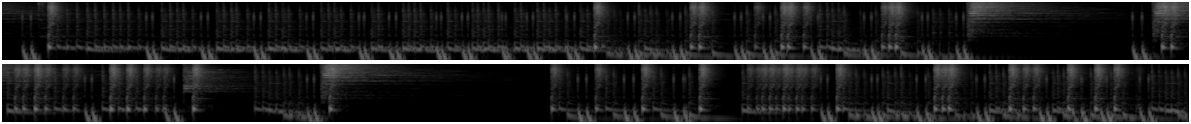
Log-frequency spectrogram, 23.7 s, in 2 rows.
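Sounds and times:
midi drums: 0.0 - 10.6, 11.3 - 15.8, 17.4 - 23.7.

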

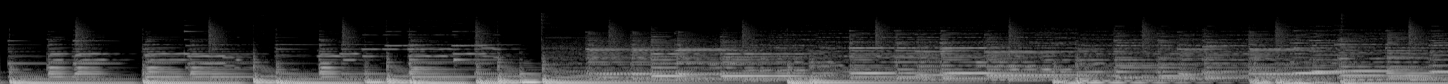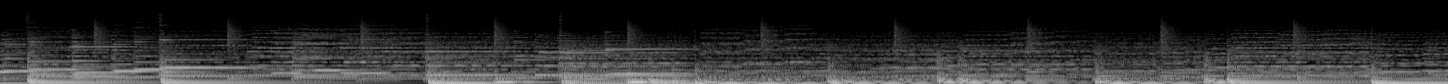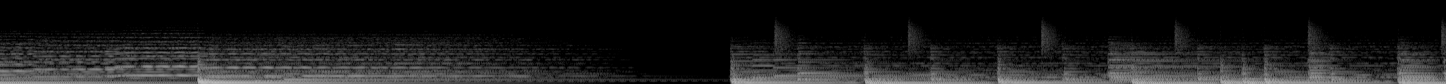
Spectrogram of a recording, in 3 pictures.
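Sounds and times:
MIDI orchestral ballad: 0.2 - 35.0, 36.3 - 43.4.

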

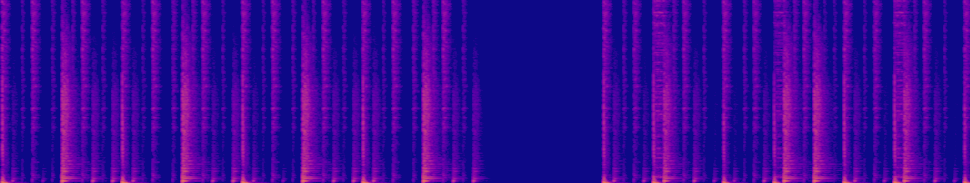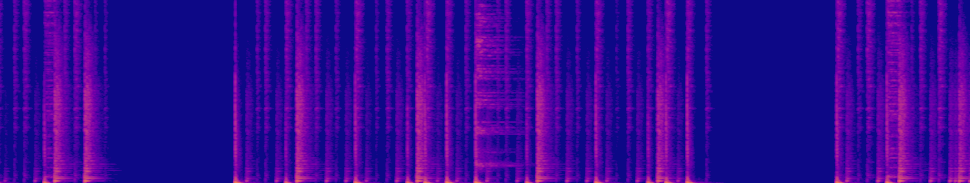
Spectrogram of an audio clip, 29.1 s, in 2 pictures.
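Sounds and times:
midi drums: 0.0 - 7.1, 9.1 - 16.1, 18.1 - 25.2, 27.1 - 29.0.

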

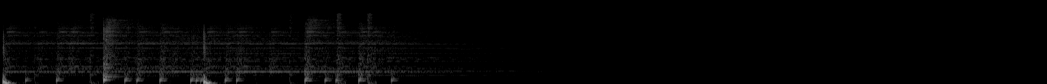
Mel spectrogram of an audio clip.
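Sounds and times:
rhythmic groove in three-four time: 0.0 - 4.0.

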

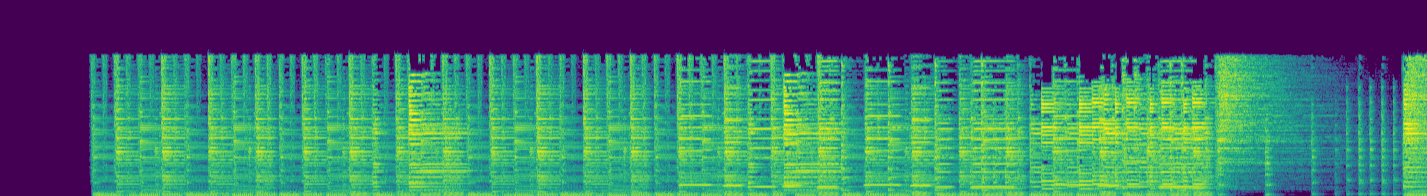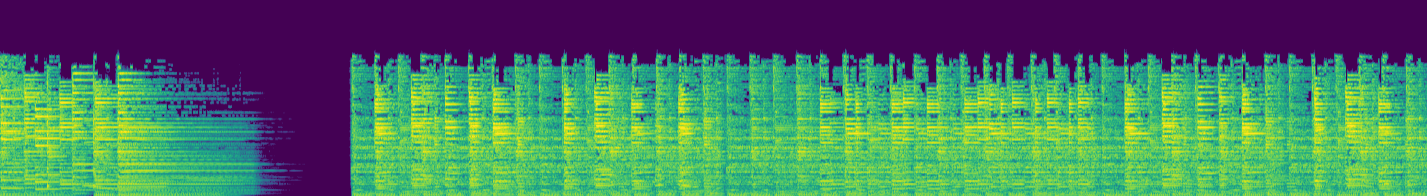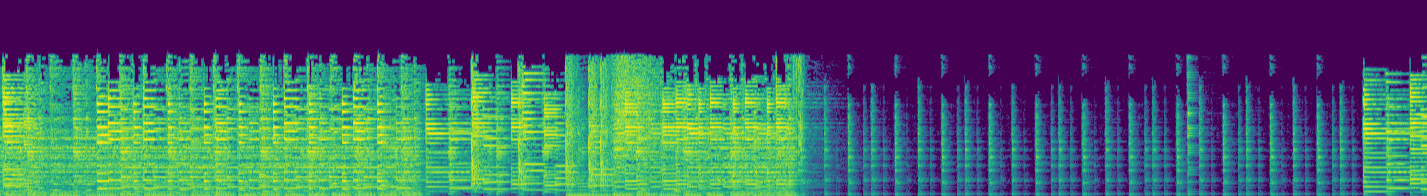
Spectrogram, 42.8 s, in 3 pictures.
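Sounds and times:
4/4 MIDI blues music: 1.0 - 12.4, 13.3 - 16.7, 17.8 - 42.7.

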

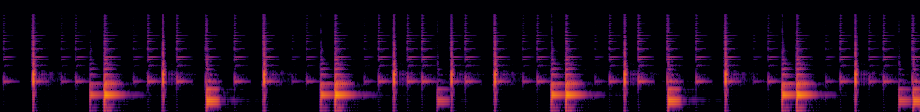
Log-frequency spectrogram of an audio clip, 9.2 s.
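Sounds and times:
drums: 0.0 - 9.2
conga: 0.3 - 9.2.

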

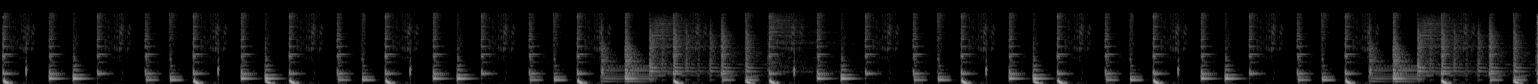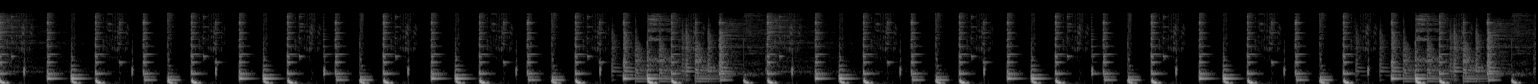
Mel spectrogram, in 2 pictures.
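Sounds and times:
MIDI drum cha-cha beat: 0.0 - 30.7.

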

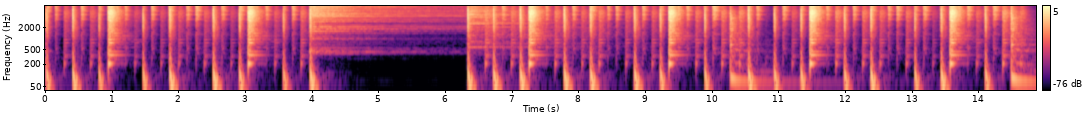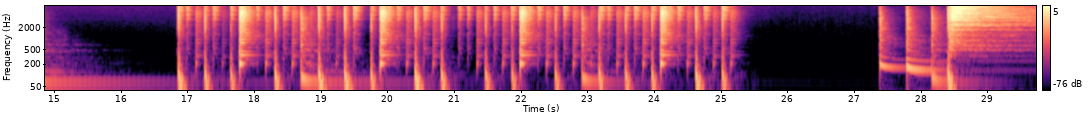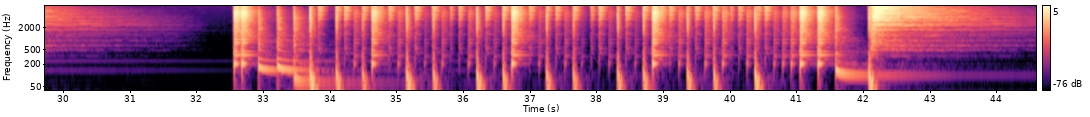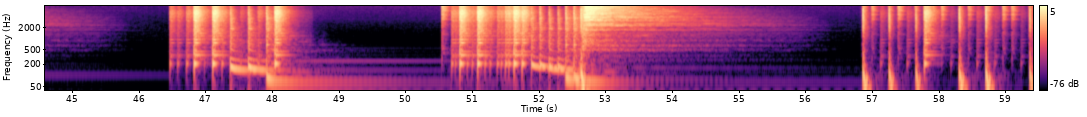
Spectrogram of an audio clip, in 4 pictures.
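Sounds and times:
midi drums: 0.0 - 4.6, 6.4 - 14.8, 16.9 - 25.2, 27.4 - 29.2, 32.6 - 43.0, 46.5 - 48.4, 50.6 - 53.8, 56.9 - 59.4.

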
